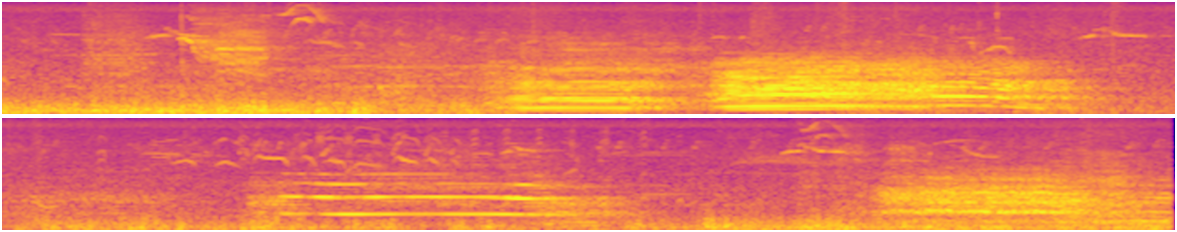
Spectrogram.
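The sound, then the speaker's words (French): Cows moo three times in close succession, loud: a long, deep bellow, then two shorter, steadier calls, with faint bird chirps in the background. “Es que las vacas son muy celosas.”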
